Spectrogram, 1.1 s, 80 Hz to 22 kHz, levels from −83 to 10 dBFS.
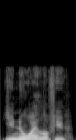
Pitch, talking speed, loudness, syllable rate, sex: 185 Hz, 265 wpm, -15 LUFS, 5.7 syllables/s, female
